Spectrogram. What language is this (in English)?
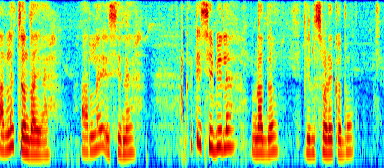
Santali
